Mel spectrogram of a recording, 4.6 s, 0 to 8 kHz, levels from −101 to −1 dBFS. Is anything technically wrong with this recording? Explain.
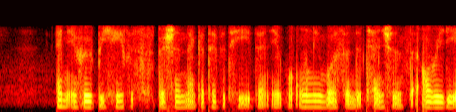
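Yes, the whole clip has gone through a Bluetooth CVSD headset codec. The speech sits in a narrow phone-style band from roughly 300 Hz to 3.7 kHz, with nothing above 3.8 kHz. CVSD sends just one bit per sample saying up or down and adapts its step size, which fits a 64 kbps link. Loud, fast-moving high content outruns the step, so s sounds come out scratchy and a grainy hiss sits under the speech.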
